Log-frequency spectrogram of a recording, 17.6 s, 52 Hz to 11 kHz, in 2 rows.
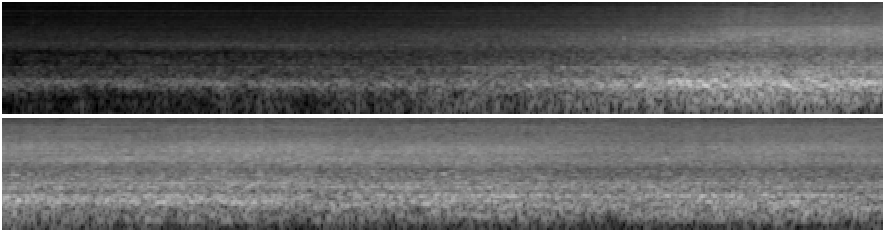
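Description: Passenger train hauled by an EP07 electric locomotive coming in along the platform, growing louder over about the first seven seconds, then the steady noise of its coaches' wheels rolling past on the rails.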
